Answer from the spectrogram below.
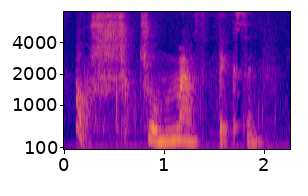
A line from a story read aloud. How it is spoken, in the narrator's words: he snapped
